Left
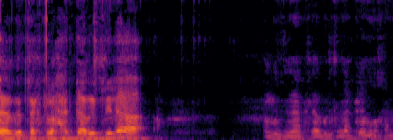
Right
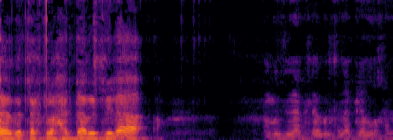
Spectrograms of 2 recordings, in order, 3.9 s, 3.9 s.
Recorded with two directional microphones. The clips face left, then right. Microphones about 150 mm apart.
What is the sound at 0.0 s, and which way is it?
Speech, 20° right (ahead or behind).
